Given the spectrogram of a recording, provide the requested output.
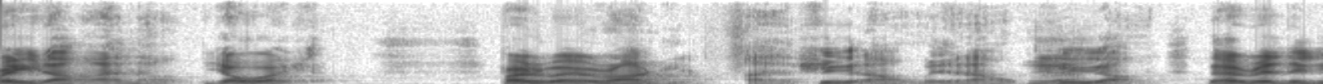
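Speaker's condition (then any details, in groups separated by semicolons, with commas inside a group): Parkinson's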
